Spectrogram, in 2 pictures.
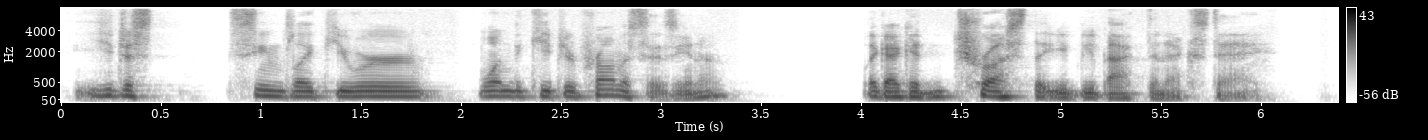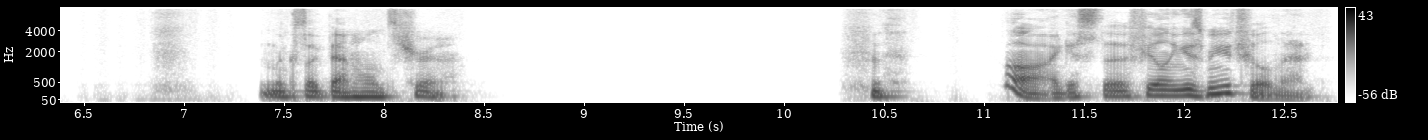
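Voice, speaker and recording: A man playing a shy, smitten young student in an intimate ASMR roleplay, with an earnest, hesitant delivery and a husky, slightly gravelly voice. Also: medium pitch, lively intonation, measured pace, long pauses, heavily acted. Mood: relieved, fond, then warm, teasing. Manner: hesitant, earnest, stammering, chuckling softly between phrases.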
